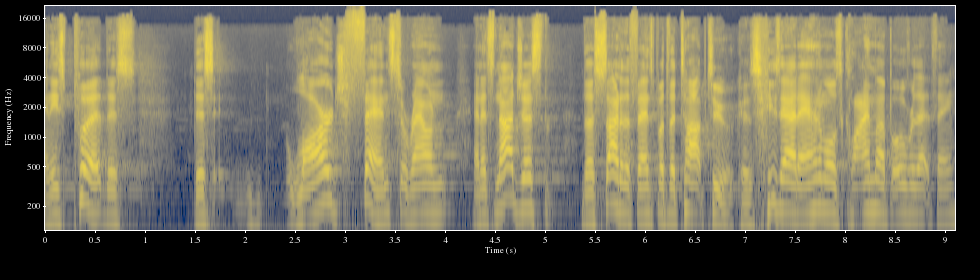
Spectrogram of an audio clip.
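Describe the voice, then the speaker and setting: A man with an American accent has an unremarkable speaking voice at a fairly high pitch. He talks at a moderate pace with ordinary pitch variation. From California. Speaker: pastor. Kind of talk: sermon.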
